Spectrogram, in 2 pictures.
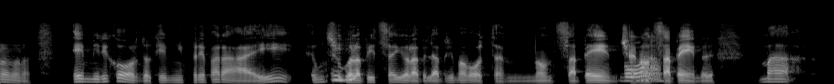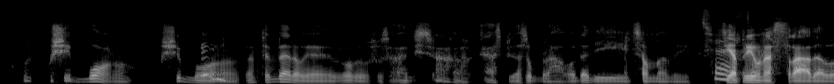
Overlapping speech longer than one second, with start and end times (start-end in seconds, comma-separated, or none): none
